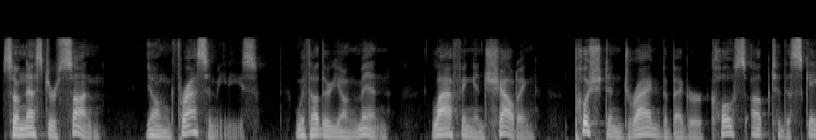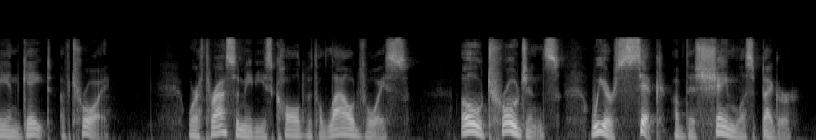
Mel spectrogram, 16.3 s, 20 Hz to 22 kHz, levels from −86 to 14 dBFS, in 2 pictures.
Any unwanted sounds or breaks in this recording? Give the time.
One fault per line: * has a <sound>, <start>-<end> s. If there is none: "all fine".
all fine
